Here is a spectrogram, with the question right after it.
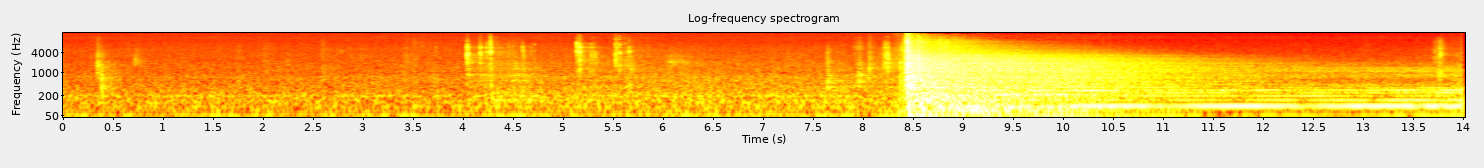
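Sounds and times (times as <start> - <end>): padlocks clicking and rattling: 4.0 - 6.0
steady low hum: 5.8 - 14.0.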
